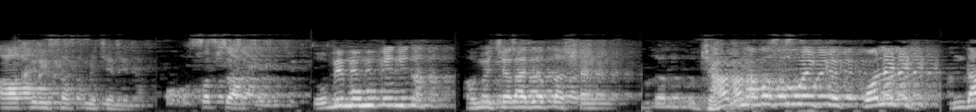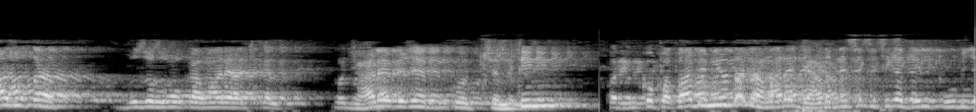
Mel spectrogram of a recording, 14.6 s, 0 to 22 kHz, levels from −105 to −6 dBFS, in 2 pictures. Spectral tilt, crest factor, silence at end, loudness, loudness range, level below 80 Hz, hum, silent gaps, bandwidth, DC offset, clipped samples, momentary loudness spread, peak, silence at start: -8.5 dB/octave; 14 dB; 0 s; -26 LUFS; 3 LU; -56 dBFS; none; none; 5.4 kHz; under 0.1%; under 0.1%; 14 LU; -12 dBFS; 0 s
